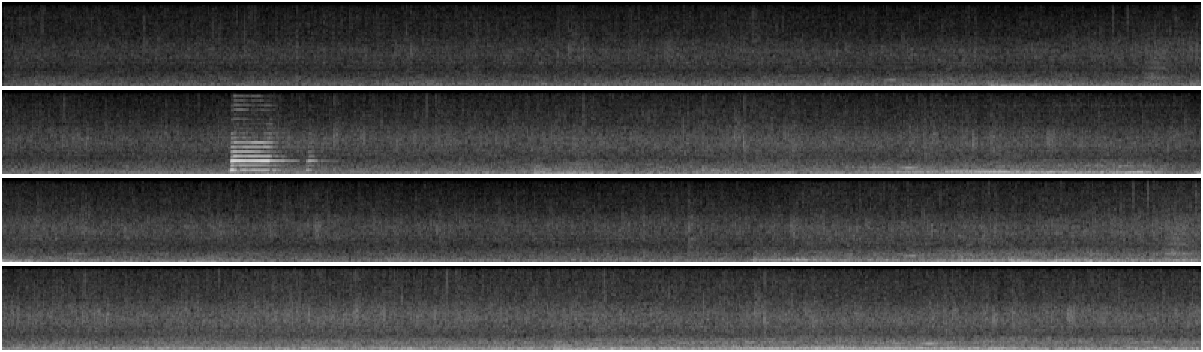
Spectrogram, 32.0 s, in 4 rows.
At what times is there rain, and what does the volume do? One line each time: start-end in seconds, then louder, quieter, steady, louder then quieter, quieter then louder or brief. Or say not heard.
0.0-31.9 louder.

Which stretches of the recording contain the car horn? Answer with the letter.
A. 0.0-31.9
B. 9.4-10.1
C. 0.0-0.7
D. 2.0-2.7
B.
